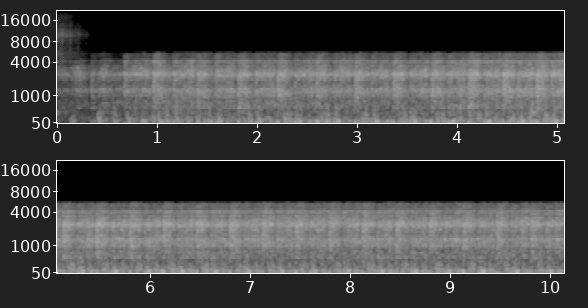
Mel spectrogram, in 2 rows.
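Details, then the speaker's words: Stuart Models No. 10V model steam engine, previously a non-runner, after repair with slight crankshaft end float considered common and not a problem; a quick, fairly even chuff of about three beats a second with a hissy airy tone, running smoothly. "but having said that it runs okay there's a bit of end to end float on the crankshaft but this is not a big problem and it's very common in most steam engines"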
